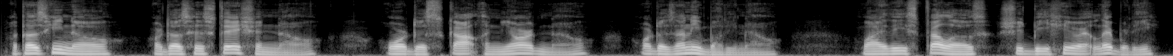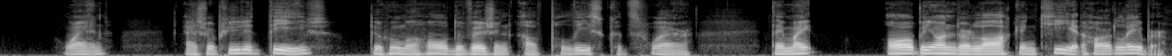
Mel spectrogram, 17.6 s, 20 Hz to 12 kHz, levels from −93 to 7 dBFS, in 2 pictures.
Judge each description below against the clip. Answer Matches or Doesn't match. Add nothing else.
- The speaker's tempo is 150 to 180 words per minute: Matches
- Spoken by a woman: Doesn't match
